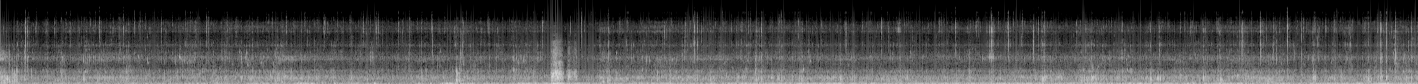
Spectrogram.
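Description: Underwater ambience picked up by a camera submerged on a coral reef: a steady low water rumble against the housing with faint scattered crackling clicks. A short bubbling gurgle comes at the very start and again about eleven seconds in.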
